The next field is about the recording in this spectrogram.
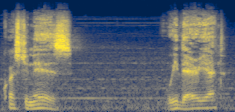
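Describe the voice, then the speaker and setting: A man's voice: sits low, steady tone, slow pace, over music. A man playing a sober, hard-headed fighter in a fantasy video game. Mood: wary. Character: sober, hard-headed male fighter questioning the battle plan.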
